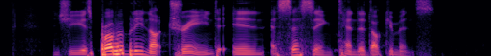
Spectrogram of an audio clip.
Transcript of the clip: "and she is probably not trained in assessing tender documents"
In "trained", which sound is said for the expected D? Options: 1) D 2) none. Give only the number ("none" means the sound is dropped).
1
